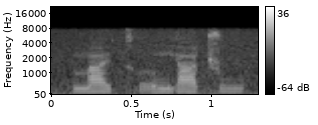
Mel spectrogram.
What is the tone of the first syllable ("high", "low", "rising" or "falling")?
high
